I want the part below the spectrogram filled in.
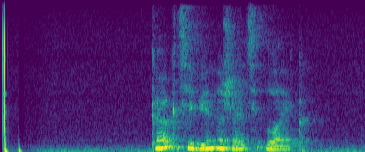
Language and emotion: Russian, neutral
